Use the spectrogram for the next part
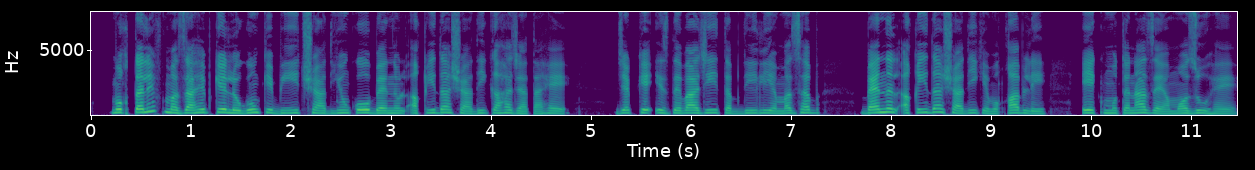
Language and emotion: Urdu, neutral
